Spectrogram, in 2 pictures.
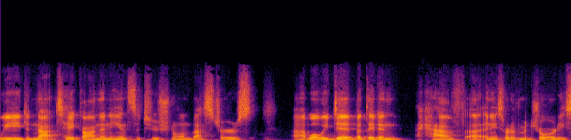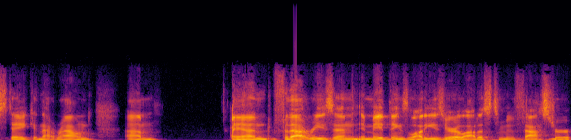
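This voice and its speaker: In an American accent, a man talks at a fairly low pitch with monotone, flat intonation. Behind him the background stays quiet. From US Midwest, Columbus, Ohio. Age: 20s. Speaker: startup founder. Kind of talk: interview.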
